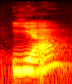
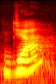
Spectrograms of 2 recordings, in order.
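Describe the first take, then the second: First: The y sound is soft and light. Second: The y sound is strong and firm. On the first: This is how it sounds in Spain. "in Spain, they pronounce it a little bit softer" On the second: This is how it sounds in Mexico. "we in Mexico, we do it a little bit stronger"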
